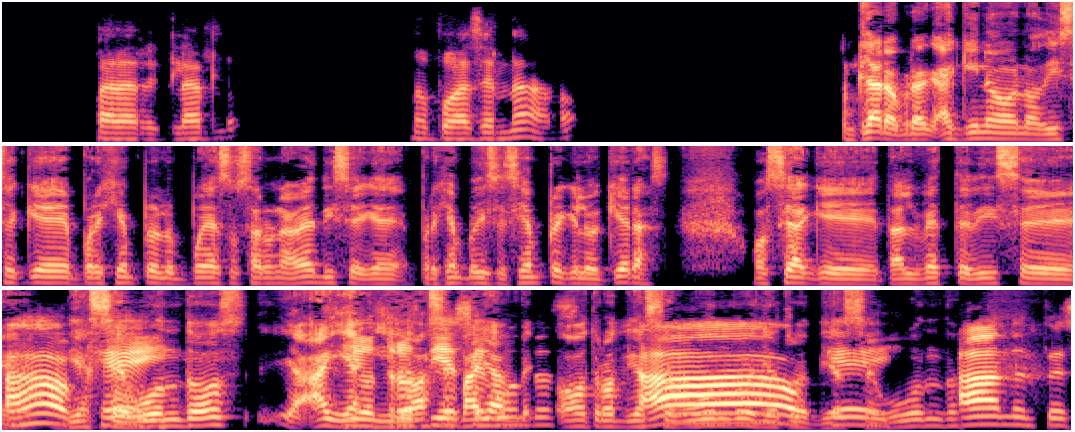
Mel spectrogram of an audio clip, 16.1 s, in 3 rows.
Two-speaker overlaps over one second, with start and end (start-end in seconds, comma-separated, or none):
12.4-14.8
